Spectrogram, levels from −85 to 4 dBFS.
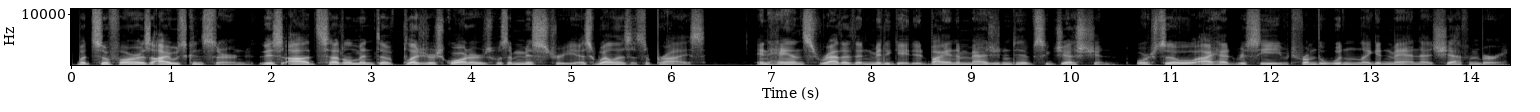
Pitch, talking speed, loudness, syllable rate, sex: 100 Hz, 170 wpm, -21 LUFS, 5.3 syllables/s, male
